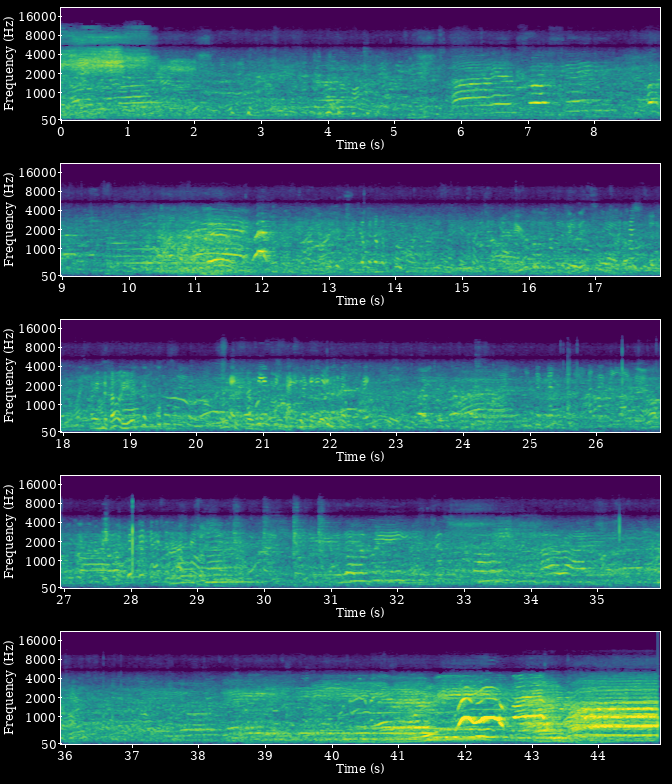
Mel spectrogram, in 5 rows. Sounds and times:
Speech: 0:00.0 - 0:38.6
Male singing: 0:05.9 - 0:09.1, 0:09.8 - 0:11.9, 0:27.2 - 0:28.0, 0:31.0 - 0:35.4, 0:37.2 - 0:44.9.

